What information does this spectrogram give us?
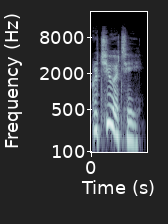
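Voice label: "gratuity", British English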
